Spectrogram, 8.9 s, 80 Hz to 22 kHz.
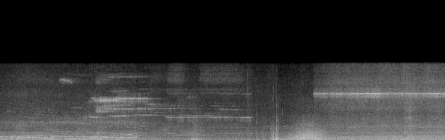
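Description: A Jubilee line 1996 Stock train's drive whining down in a falling pitch as it brakes to a stop, with thin high squeals over it. After a sudden break, a single steady high-pitched whine comes from the standing train.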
